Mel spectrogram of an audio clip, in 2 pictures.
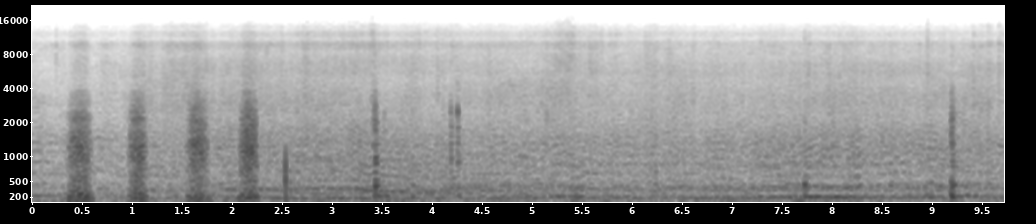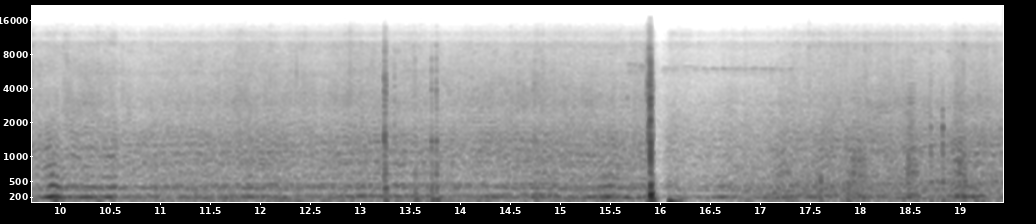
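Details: Honey bees at the hive entrance on July 22nd, 2024, a steady low humming drone underlying the whole recording, with several sharp knocks and taps early on and a single loud click later.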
